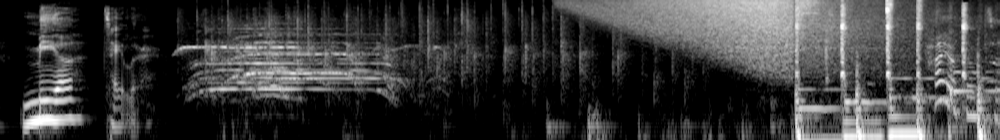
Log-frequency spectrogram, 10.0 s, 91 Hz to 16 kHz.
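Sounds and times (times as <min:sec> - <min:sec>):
audience applause: 0:01.9 - 0:07.0
noise sweep: 0:05.9 - 0:09.2
backing track music: 0:06.6 - 0:10.0.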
